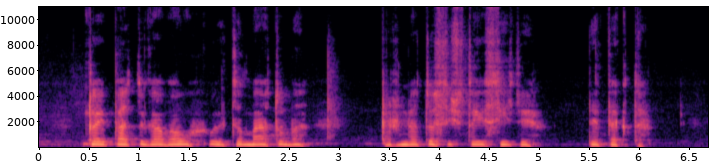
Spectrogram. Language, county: Lithuanian, Tauragė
